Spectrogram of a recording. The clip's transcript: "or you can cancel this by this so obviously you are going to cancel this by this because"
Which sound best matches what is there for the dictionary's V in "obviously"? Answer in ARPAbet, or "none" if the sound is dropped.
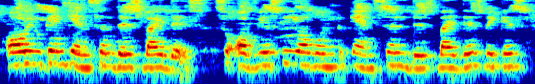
V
